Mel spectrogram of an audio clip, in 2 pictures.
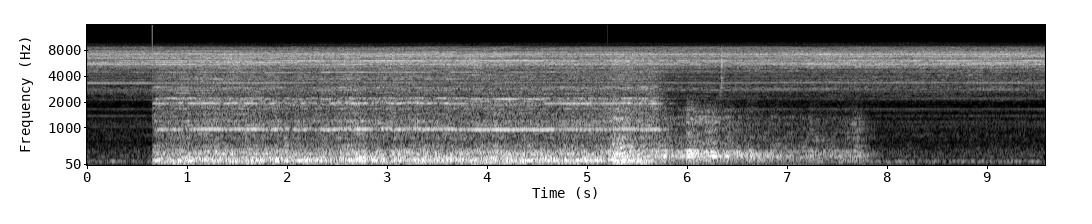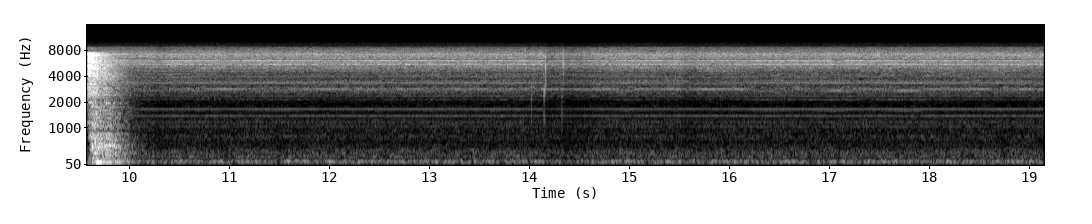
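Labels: At the start, there is the sound of an engine. Over it, about 5 seconds in, thunder is heard. After that, about 10 seconds in, you can hear gunfire.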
